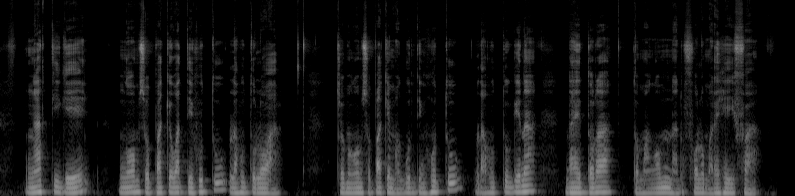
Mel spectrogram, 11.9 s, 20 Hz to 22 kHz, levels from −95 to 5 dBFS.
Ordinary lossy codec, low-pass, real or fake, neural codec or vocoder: none; none; real; none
